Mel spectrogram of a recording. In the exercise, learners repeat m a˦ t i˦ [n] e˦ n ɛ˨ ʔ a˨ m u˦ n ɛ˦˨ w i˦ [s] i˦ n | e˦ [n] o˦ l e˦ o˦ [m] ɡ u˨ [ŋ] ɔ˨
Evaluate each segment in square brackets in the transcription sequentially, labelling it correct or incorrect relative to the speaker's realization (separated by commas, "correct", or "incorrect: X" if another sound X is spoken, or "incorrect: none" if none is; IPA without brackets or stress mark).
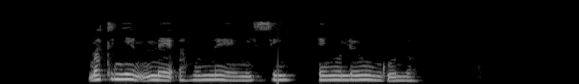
incorrect: ɲ, correct, incorrect: ŋ, incorrect: ŋ, incorrect: n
